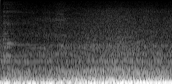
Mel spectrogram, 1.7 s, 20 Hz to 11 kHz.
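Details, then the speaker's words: 2011 Toyota Hiace van with a hot, steep clutch, usually heavily loaded, driven steadily at slow speed: a deep droning rumble under the cab. Owner reported front-wheel noise when reversing; suspected front wheel bearings or rear differential, unconfirmed. "that's the front wheel bearings or the rear actual dip mostly rear actra dip on the van is very noisy"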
